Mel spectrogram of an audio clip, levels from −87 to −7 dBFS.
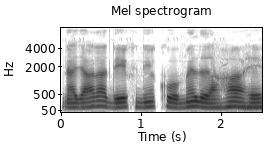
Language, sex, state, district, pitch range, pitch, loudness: Hindi, male, Uttar Pradesh, Ghazipur, 115-130 Hz, 120 Hz, -25 LUFS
